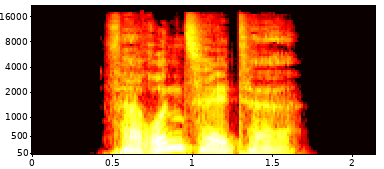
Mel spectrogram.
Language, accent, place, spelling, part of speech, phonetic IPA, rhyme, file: German, Germany, Berlin, verrunzelte, adjective / verb, [fɛɐ̯ˈʁʊnt͡sl̩tə], -ʊnt͡sl̩tə, De-verrunzelte.ogg
- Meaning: inflection of verrunzelt: 1. strong/mixed nominative/accusative feminine singular 2. strong nominative/accusative plural 3. weak nominative all-gender singular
